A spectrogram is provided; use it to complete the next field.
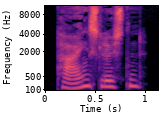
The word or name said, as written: parringslysten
